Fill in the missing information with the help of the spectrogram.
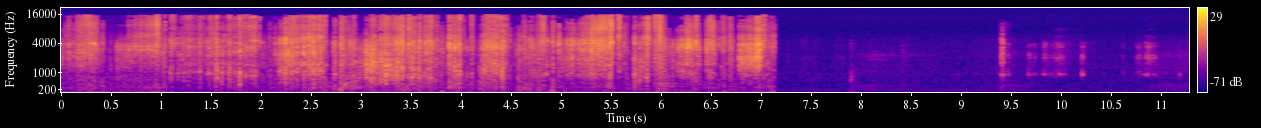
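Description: Snap-off utility knife slicing and scraping through EPP foam, a steady run of scratchy cutting strokes. It cuts off suddenly about seven seconds in, leaving near silence with a few faint ticks.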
